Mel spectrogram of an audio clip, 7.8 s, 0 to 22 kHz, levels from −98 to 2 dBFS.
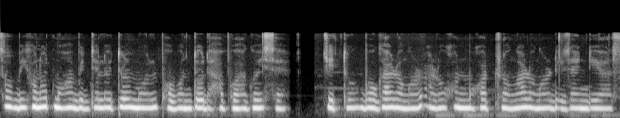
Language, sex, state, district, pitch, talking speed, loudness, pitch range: Assamese, female, Assam, Kamrup Metropolitan, 250 Hz, 130 wpm, -13 LUFS, 240-260 Hz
